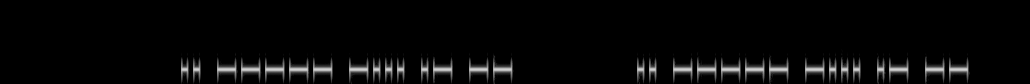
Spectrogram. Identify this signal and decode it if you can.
Morse code, heard as a keyed tone, about 20 wpm, 700 Hz. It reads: I0BAM I0BAM
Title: DXCC-100 Call Signs - 5 Characters - Repeated 3x - 20wpm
